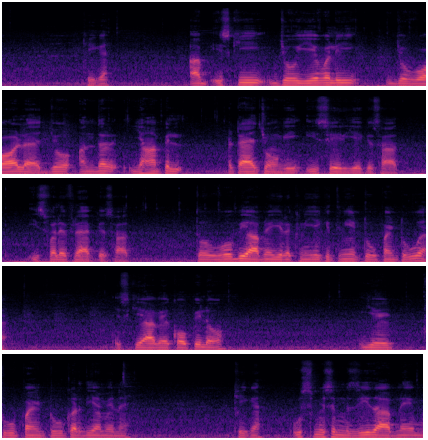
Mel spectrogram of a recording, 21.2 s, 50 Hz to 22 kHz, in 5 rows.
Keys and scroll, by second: 0.2 F19, 3.1 super+y, 3.5 super+y, 5.3-6.2 typing, 9.8-10.9 typing, 17.1-18.3 typing.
